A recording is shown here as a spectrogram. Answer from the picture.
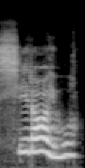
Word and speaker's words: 싫어요: So you can just ignore this when you're pronouncing it. And this is just pronounced like 싫어요.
